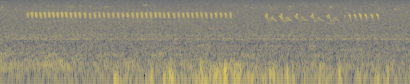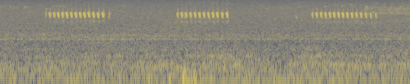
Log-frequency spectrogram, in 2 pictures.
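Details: At a garden shed nest box, spotted flycatcher adults carry flying insects to their young; long rapid bursts of high ticking notes recur every couple of seconds, with a few scattered chirps between.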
